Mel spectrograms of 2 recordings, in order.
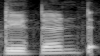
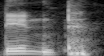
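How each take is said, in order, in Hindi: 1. बीच वाली d की आवाज़ साफ़ बोली जाती है। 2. बीच वाली d की आवाज़ पूरी तरह छोड़ दी जाती है। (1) "इसे कभी भी डिडंट नहीं पढ़ते दोस्तों" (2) "इसे पढ़ते हैं डिंट"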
